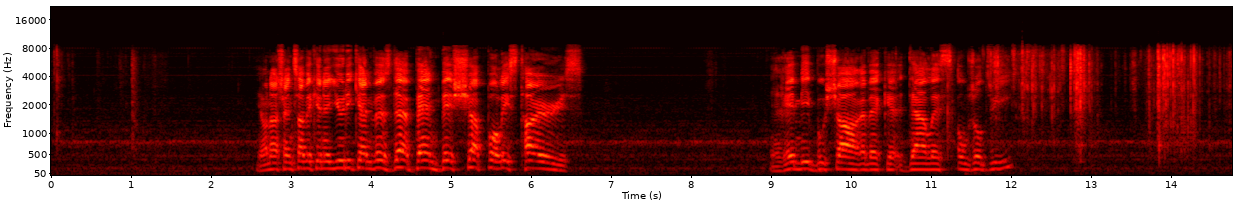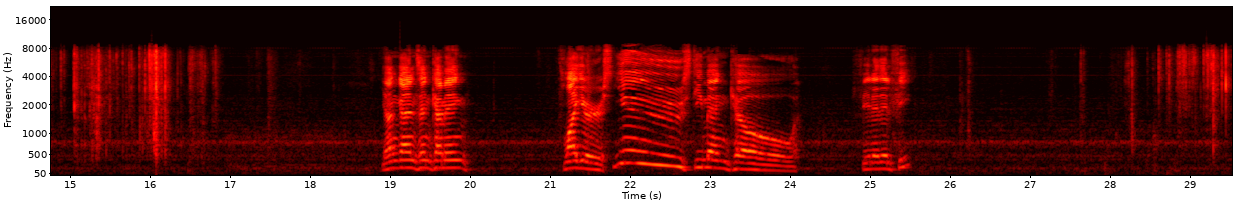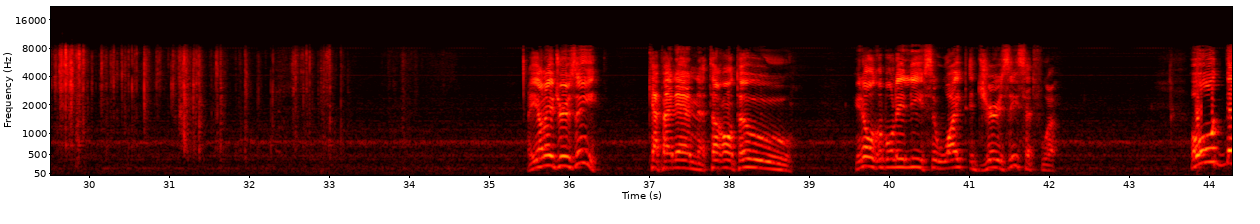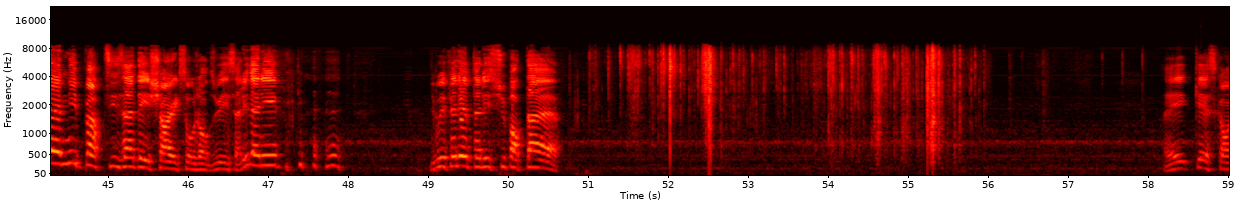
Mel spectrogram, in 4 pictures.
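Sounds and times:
foil wrapper tearing and crinkling: 11.6 - 16.9, 28.2 - 33.3, 50.8 - 56.0.

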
